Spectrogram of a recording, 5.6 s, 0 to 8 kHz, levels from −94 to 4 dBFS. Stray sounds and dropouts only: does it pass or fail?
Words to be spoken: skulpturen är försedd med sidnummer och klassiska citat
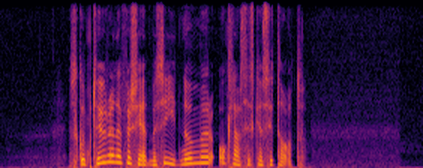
pass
